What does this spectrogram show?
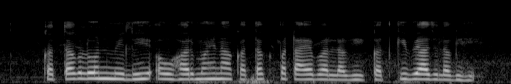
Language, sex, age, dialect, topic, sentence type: Chhattisgarhi, female, 36-40, Eastern, banking, question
